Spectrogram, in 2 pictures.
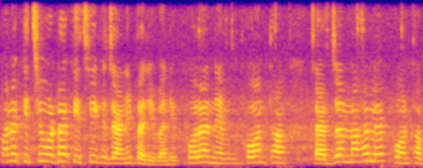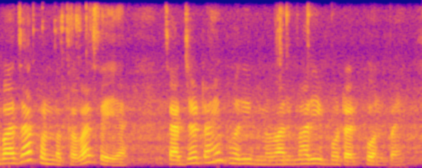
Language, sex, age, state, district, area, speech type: Odia, female, 45-60, Odisha, Kendrapara, urban, spontaneous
